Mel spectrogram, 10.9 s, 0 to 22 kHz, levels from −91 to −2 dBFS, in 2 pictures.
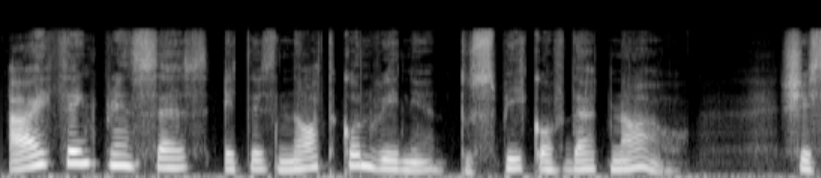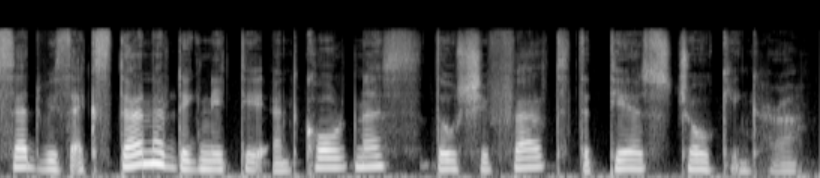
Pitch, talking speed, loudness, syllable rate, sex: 165 Hz, 145 wpm, -20 LUFS, 3.5 syllables/s, female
